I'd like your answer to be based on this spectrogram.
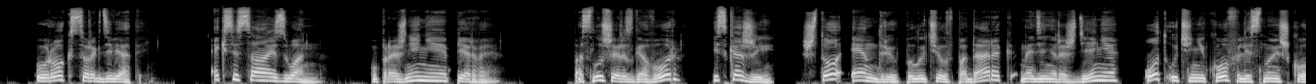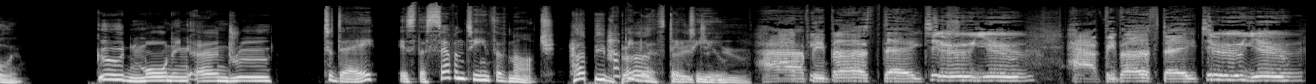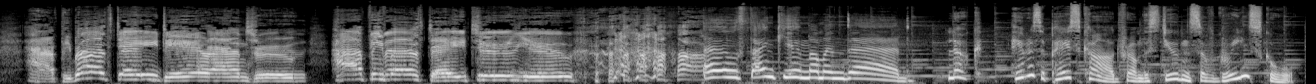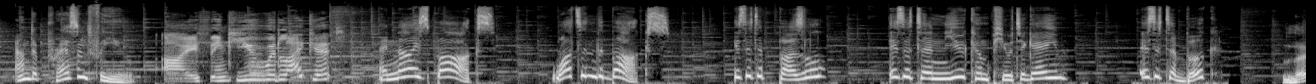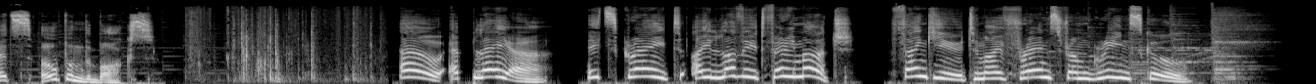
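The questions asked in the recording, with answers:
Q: Послушай разговор и скажи, что Эндрю получил в подарок на день рождения от учеников лесной школы.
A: Плеер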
